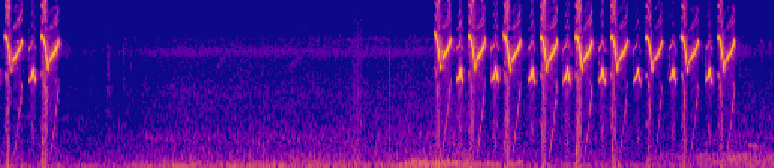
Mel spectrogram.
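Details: Cinereous tit kept as a lure to challenge other birds: a brief opening of two high phrases, a quiet gap of soft low noise, then a steady string of about ten sharp paired whistles repeated twice per second.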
